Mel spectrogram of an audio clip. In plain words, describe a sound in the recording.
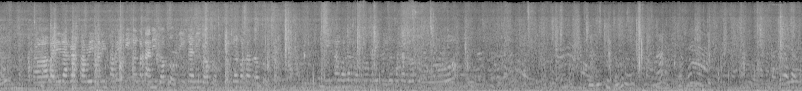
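A crowd of shoppers chatters nearby, outdoors.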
